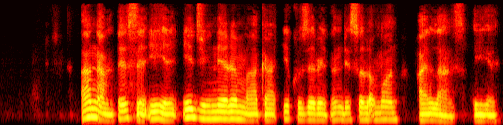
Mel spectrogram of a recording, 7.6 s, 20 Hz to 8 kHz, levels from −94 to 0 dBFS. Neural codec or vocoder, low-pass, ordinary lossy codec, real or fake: codec, 16 kHz, 1.1 kbps, Voila-Tokenizer; none; none; fake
